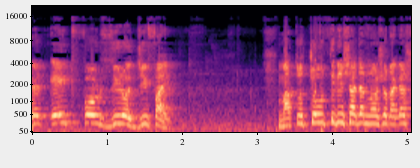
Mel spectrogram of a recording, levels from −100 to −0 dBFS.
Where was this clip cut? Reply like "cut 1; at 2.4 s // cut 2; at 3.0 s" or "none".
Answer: none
